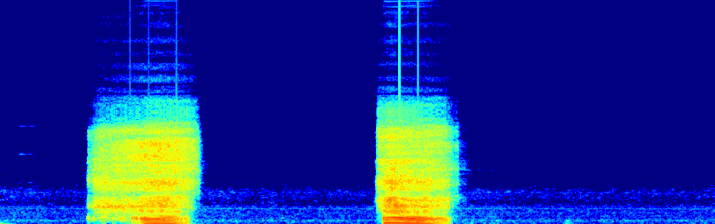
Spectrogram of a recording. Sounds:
Sniff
